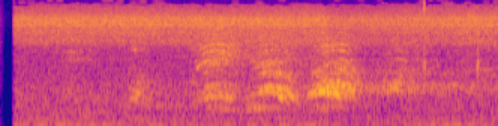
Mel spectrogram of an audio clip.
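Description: Young women shout together in a loud team cheer.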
